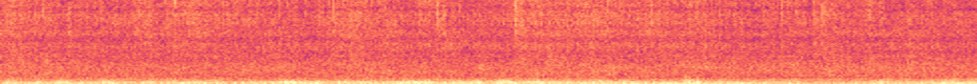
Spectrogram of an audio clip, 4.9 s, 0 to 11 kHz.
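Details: 1987 Lawn-Boy 8073B two-stroke mower, started after sitting about a year with new capstan rollers fitted: a steady, even drone with no misses; hard to start, but it runs normally.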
